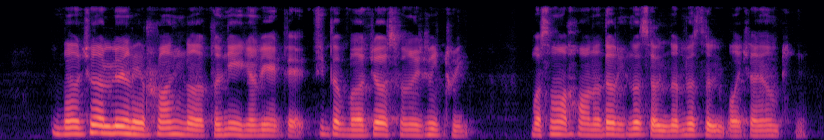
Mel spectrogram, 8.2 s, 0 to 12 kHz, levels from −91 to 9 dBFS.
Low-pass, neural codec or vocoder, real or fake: 9.9 kHz; autoencoder, 22.05 kHz, a latent of 192 numbers a frame, VITS, trained on one speaker; fake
